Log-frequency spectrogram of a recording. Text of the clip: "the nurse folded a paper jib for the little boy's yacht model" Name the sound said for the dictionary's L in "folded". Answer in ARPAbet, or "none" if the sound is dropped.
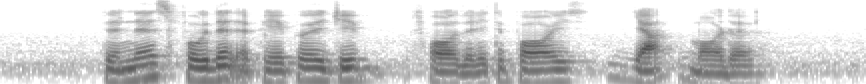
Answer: none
